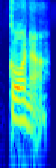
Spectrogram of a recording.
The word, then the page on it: corner: Indian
